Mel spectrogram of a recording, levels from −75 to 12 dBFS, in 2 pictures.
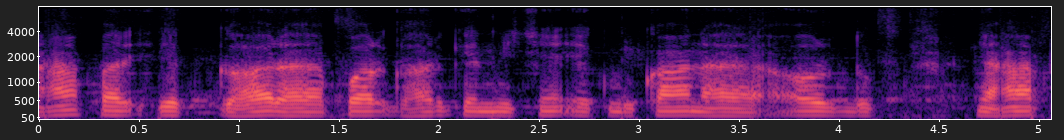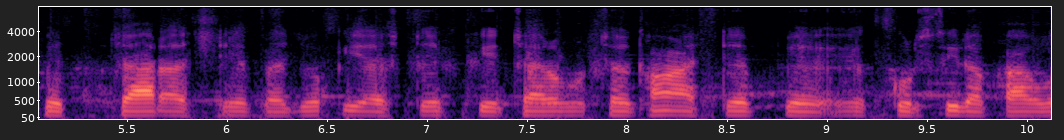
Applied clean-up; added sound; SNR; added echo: neural separator model SepFormer DNS4.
